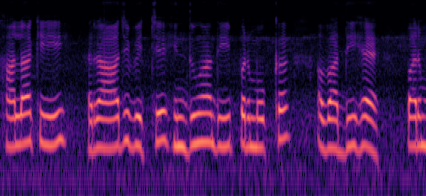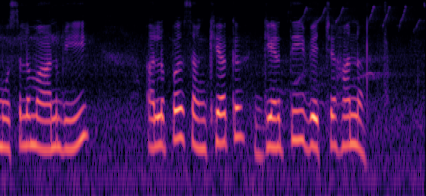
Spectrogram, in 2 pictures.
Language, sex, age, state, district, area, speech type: Punjabi, female, 18-30, Punjab, Rupnagar, rural, read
